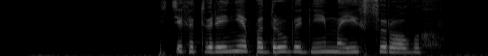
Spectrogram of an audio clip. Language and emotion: Russian, neutral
